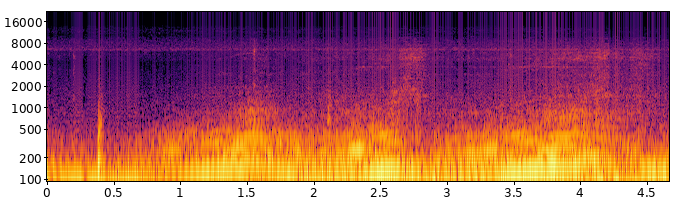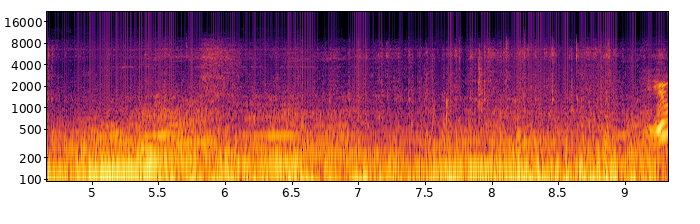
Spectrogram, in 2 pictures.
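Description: A rallycross car drives through mud at night on a closing-round regional course, its engine revving up and down in steady rising and falling sweeps under a constant wash of splashing, rain-like noise.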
